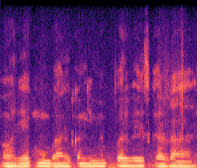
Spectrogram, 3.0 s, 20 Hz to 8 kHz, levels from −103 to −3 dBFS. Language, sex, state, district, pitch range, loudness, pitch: Hindi, male, Maharashtra, Washim, 120-125 Hz, -13 LUFS, 125 Hz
